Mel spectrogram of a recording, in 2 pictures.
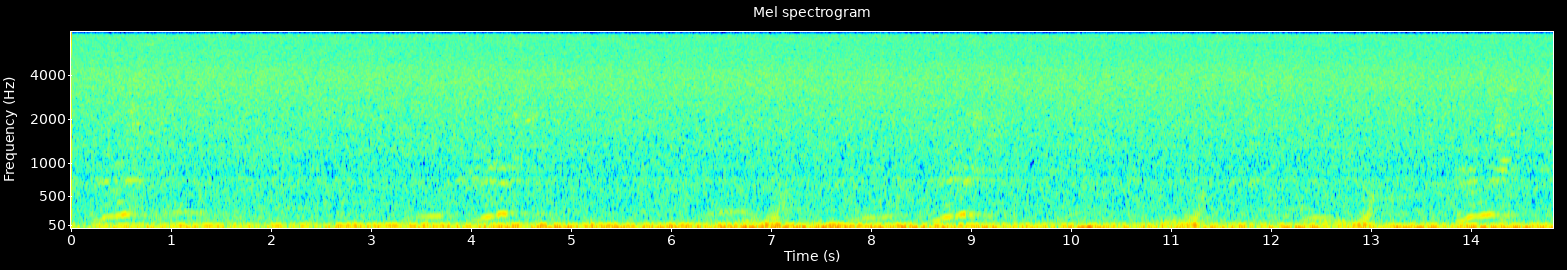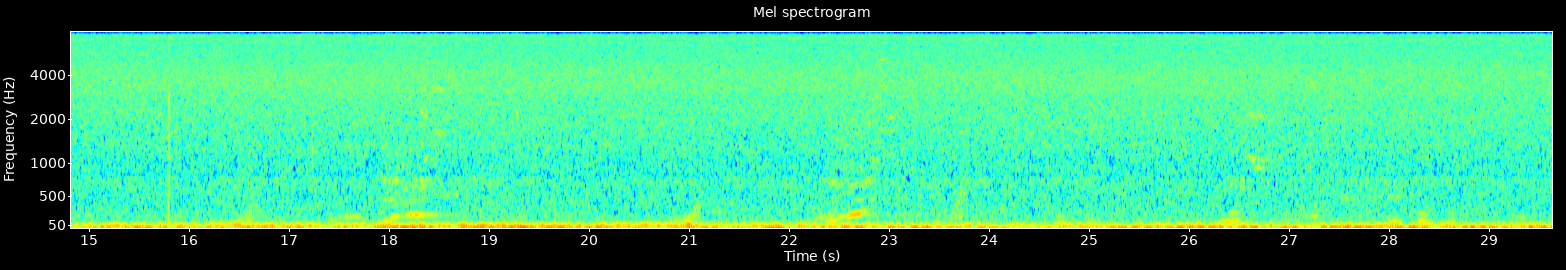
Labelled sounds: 26.6	26.8	humpback whale, 0.86 to 2.2 kHz

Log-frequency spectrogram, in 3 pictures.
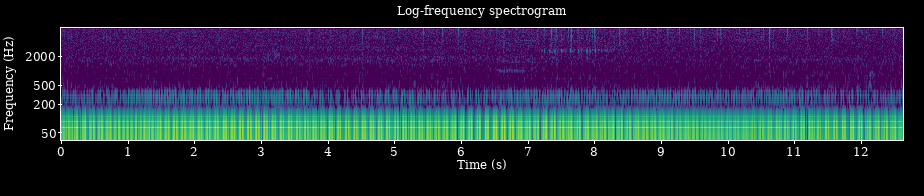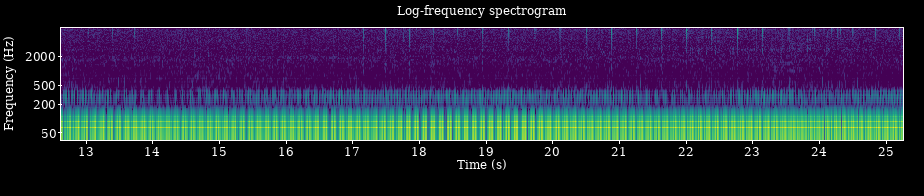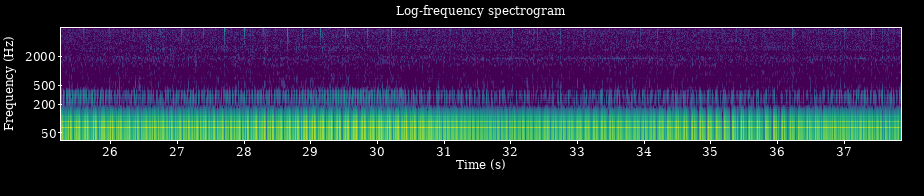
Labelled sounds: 6.5	7.3	killer whale, southern resident, J pod, call S04, 0.59 to 5.3 kHz
23.2	24.0	killer whale, southern resident, J pod, call S04, 0.53 to 4.8 kHz

